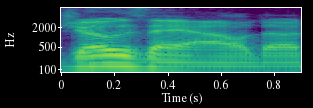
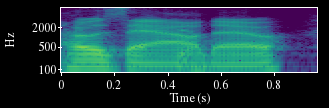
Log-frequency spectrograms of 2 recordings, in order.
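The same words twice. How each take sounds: First: The J at the start is clearly sounded. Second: The J at the start is silent. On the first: The speaker calls it right. "because it's not silent in Port in in Portuguese, so it's it's Jose Aldo" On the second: The speaker calls it wrong. "not Jose Aldo"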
